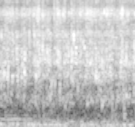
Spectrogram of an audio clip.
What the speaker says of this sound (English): I've never seen such nasty water come out of a well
